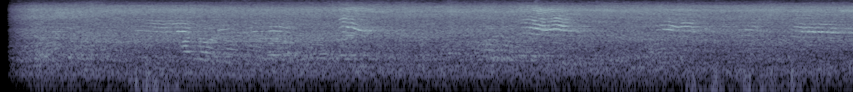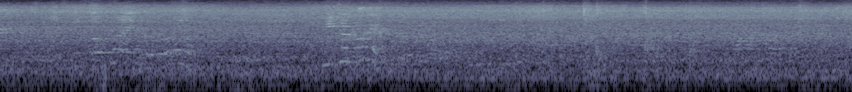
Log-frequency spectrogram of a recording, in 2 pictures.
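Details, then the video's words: Cats given cat food at dinner time during breaks; several short rising-and-falling meows come through a steady, surf-like rush of broadband noise, with voices now and then. "Cat Dinner"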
